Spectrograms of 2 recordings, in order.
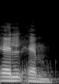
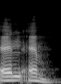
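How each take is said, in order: No difference in how they are said.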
